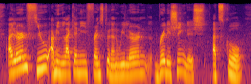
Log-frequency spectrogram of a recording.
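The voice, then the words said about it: French-accented English. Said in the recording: “You said I have an accent”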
